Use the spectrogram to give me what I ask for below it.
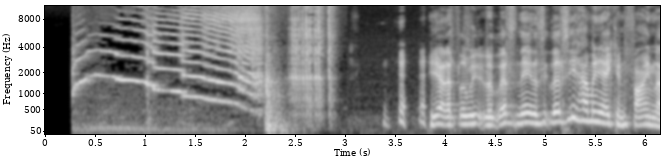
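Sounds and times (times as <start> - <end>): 
squeaky door creak sound effect: 0.2 - 3.0
speech: 3.6 - 6.1.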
